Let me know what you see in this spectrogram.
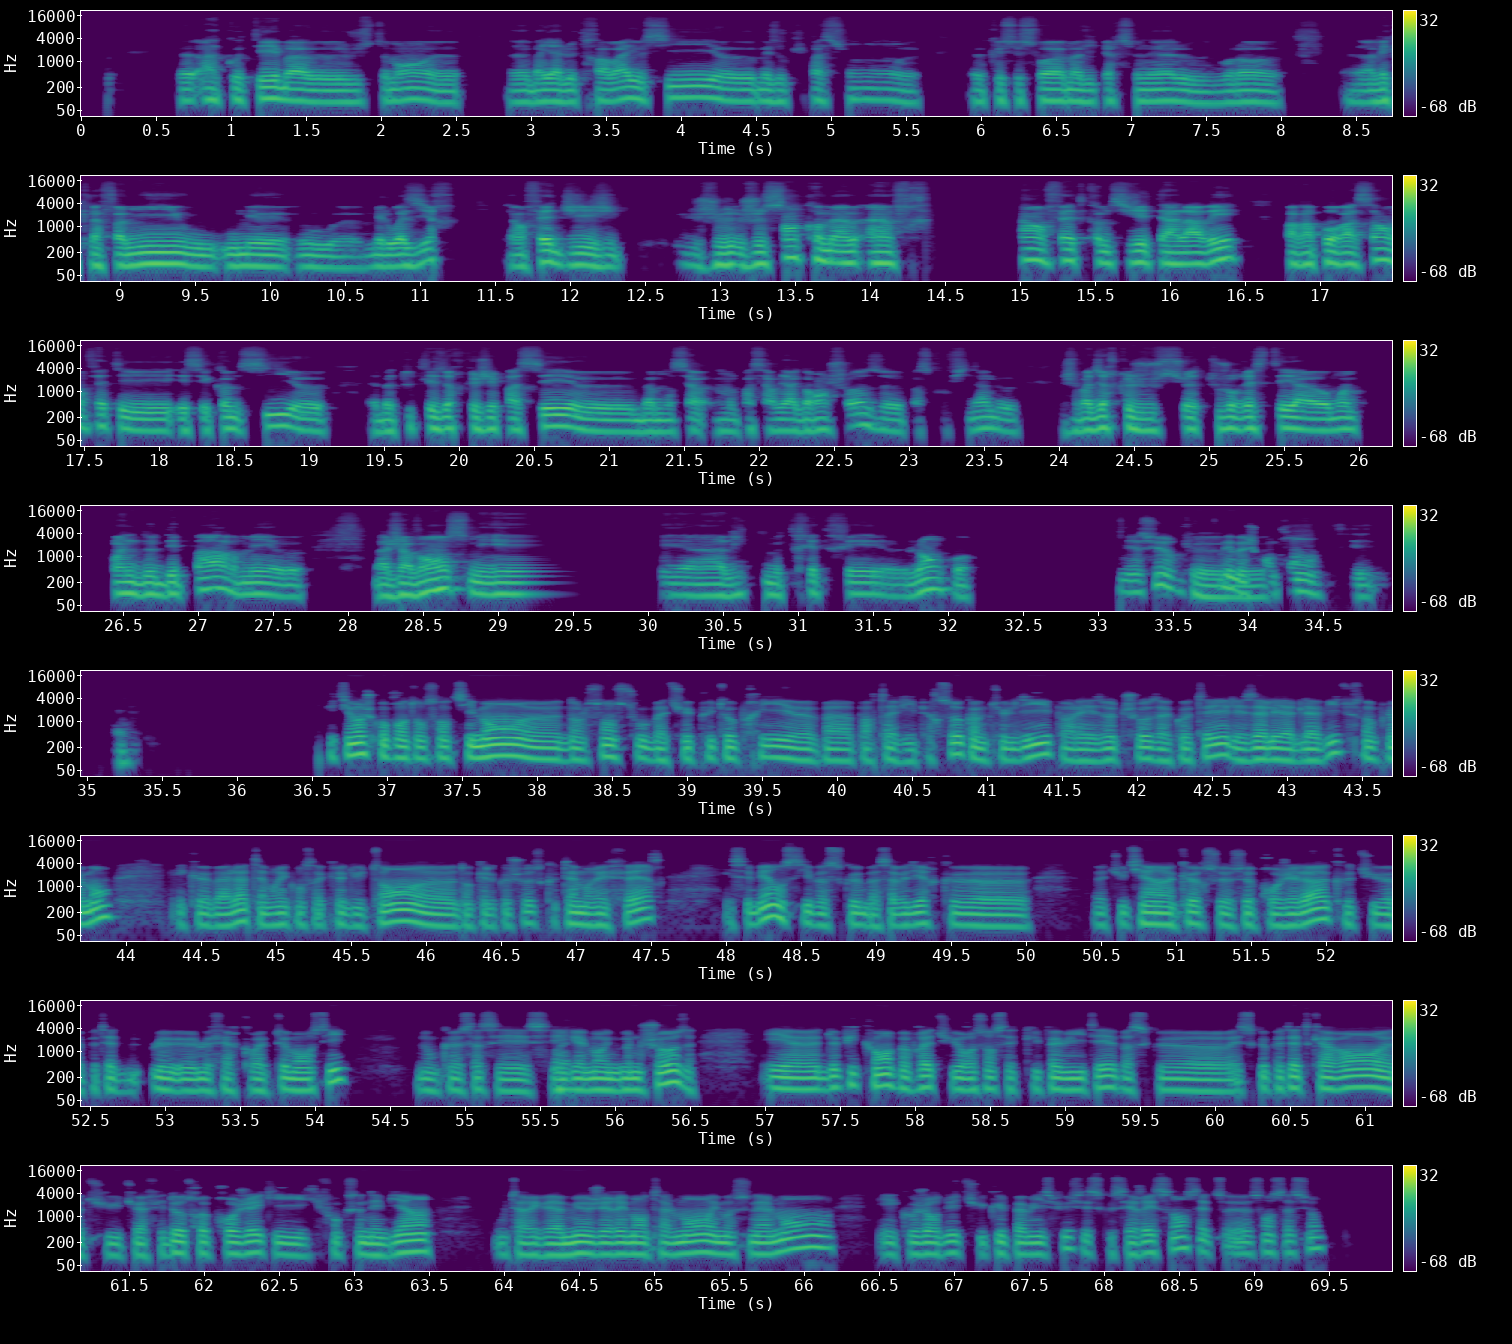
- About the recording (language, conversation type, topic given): French, advice, Pourquoi est-ce que je me sens coupable de prendre du temps pour créer ?
- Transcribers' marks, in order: unintelligible speech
